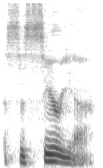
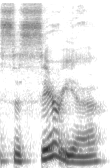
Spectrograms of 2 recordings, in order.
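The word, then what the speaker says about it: Sisera: in the Book of Judges there's a word ceria and it's spelled s I'm looking at my Bible here it's s i s e r a and ceria is the um Commander he was a he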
